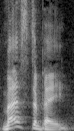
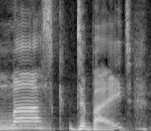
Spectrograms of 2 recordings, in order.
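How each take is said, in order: First: The K sound in mask is dropped. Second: The K sound in mask is pronounced.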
